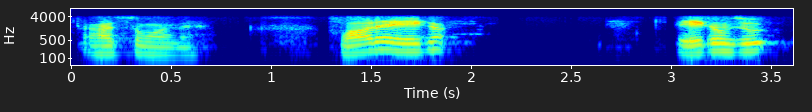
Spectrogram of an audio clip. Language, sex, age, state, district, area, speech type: Sanskrit, male, 18-30, Telangana, Hyderabad, urban, conversation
